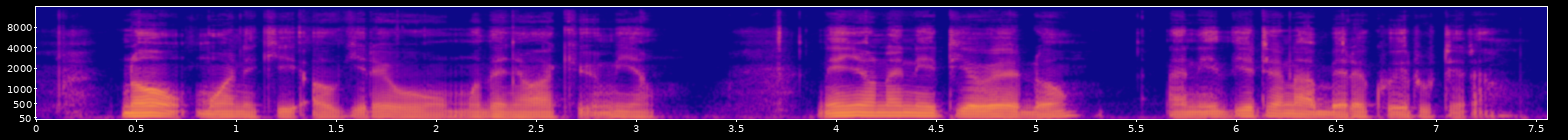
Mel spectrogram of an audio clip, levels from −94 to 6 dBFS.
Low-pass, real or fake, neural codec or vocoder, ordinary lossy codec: 14.4 kHz; fake; vocoder, 44.1 kHz, 128 mel bands every 512 samples, BigVGAN v2; AAC, 96 kbps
